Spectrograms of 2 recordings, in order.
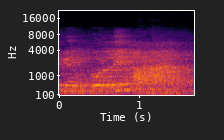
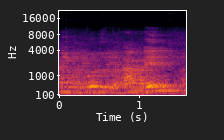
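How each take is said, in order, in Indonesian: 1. Kata terakhir berakhir terpotong pada bunyi r. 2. Kata terakhir berakhir dengan tambahan vokal dan n. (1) "Nah itu mestinya begitu" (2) "tapi sering dibaca"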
